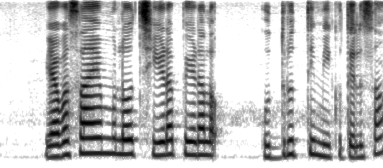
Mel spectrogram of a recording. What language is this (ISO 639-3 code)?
tel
